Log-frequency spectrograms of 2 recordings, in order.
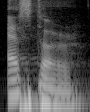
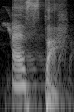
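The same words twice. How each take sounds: First: The name is said with an American accent. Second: The name is said with a Ghanaian accent. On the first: "Trying to be a bit American" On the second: "That is too Ghanaian"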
